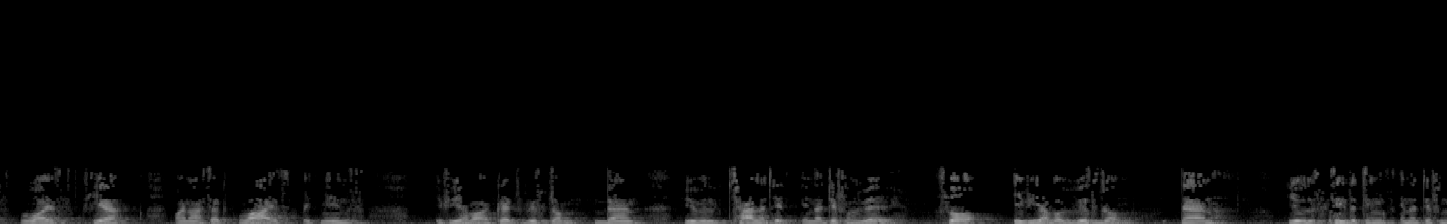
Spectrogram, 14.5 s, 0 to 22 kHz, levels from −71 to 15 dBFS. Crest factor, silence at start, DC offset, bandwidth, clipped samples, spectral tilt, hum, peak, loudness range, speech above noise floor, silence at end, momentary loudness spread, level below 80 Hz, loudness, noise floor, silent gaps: 18 dB; 0 s; under 0.1%; 5.8 kHz; under 0.1%; -11 dB/octave; none; -10 dBFS; 3 LU; 25 dB; 0 s; 15 LU; -54 dBFS; -28 LUFS; -52 dBFS; none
